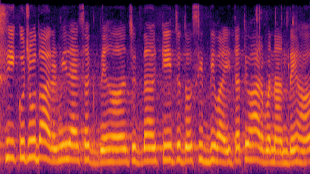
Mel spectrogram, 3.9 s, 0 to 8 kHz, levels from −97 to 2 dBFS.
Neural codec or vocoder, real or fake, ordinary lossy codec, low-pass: none; real; none; 7.2 kHz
